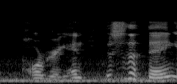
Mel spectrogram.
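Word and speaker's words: Pádraic: all right all right they don't pronounce the d it's like it's not pad rig or podrig or whatever it's like horroring and this is the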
